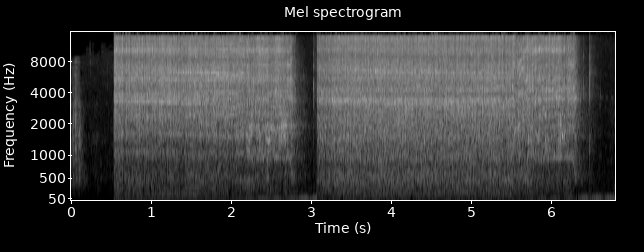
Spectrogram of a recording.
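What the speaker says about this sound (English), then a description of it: "Now it's time to drill another hole in the process of getting the speed nut to work." A power drill runs loud and steady while boring a hole in a GMC Safari or Chevrolet Astro core support, in two sustained bursts separated by a short pause, with no talking.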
